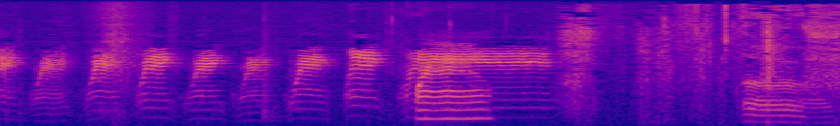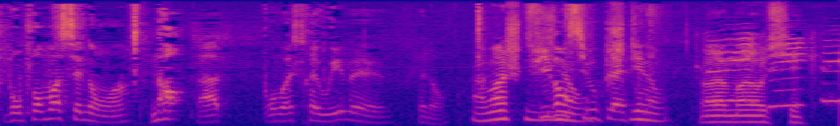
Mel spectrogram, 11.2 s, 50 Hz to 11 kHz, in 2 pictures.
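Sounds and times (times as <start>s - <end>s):
duck quacking: 0.0s - 3.7s
speech: 2.8s - 3.4s, 5.0s - 11.1s.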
